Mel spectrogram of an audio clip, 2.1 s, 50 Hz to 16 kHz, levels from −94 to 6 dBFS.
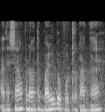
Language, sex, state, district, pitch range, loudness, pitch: Tamil, male, Tamil Nadu, Kanyakumari, 130-150 Hz, -16 LUFS, 140 Hz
